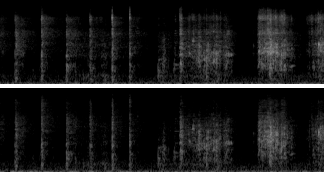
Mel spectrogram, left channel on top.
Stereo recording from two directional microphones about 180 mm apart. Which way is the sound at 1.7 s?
70° left (ahead or behind).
